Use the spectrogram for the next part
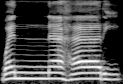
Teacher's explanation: वन्नहारी, री के नीचे जो है र के नीचे कसरा बारीक पड़ी जाएगी, ठीक है, मुरक्कक पड़ी जाएगी, यानी ज़बान की जड़ नीचे रहेगी, ज़बान फ्लैट नीचे लेटेगी अपने लोअर जॉ पर, ठीक है. वो इसका फ़र्श वहाँ नीचे होगी, रेज़ नहीं करेंगे उसे, ठीक है.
